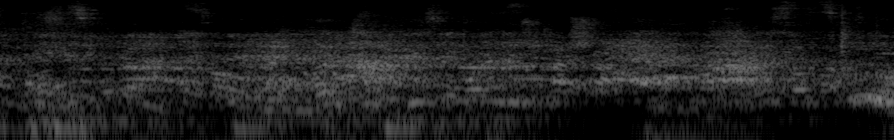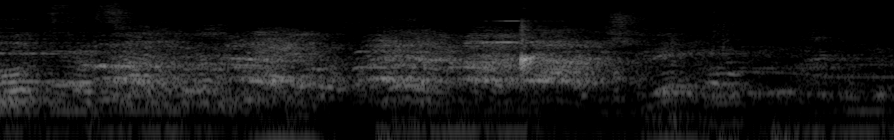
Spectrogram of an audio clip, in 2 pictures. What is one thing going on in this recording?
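A man speaks firmly and closely, giving instructions.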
